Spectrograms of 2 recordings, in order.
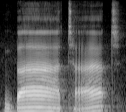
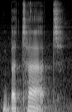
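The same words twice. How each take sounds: First: The first vowel is long. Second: The first vowel is short. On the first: The speaker calls it wrong. "we do not pronounce this batat" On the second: The speaker calls it right. "but rather batat"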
